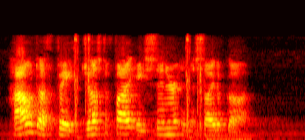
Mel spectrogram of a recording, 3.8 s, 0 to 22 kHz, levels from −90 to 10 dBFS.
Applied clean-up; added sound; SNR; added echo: none; Camera; 18 dB; reverberation time 0.2 s.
